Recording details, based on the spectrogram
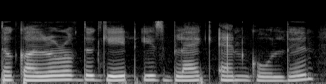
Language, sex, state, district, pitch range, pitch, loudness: English, female, Assam, Kamrup Metropolitan, 190-205 Hz, 195 Hz, -18 LUFS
